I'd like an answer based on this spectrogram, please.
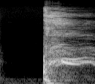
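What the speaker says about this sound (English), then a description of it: "I cough." A single loud, close cough bursts out abruptly and trails off, heard alone on a talk show.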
